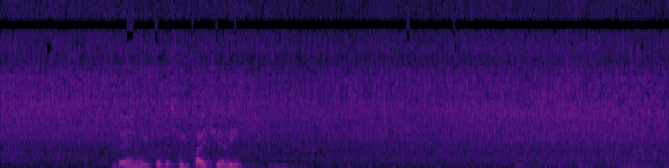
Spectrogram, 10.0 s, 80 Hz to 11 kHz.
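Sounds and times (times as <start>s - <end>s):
sauce sizzling in a hot pan: 0.0s - 10.0s.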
